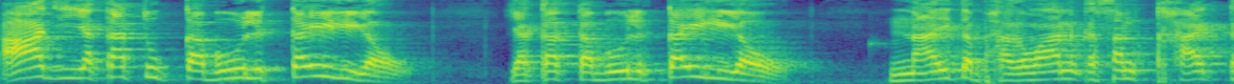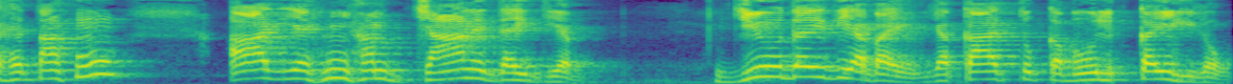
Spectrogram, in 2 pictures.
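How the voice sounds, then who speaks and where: A woman's voice: sits high, lively intonation, slow. A woman playing a desperate, lovesick young village man in a cartoon comedy, pleading melodramatically with an Awadhi accent. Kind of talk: animated comedy dialogue.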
